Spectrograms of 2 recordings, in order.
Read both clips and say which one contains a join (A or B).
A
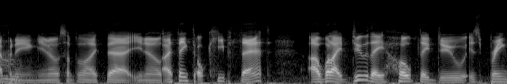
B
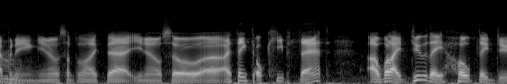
A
